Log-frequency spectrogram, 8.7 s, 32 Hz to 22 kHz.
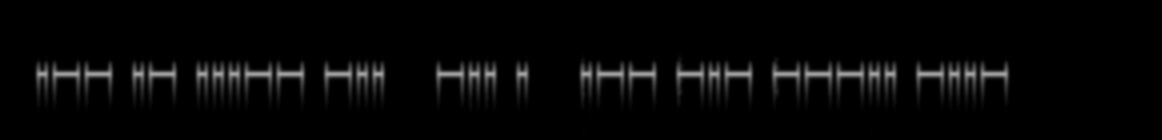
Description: Morse code, heard as a keyed tone, about 20 wpm, 700 Hz. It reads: WA3D DE WK8X
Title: USA Callsign DE Callsign - 4 Characters - 20wpm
